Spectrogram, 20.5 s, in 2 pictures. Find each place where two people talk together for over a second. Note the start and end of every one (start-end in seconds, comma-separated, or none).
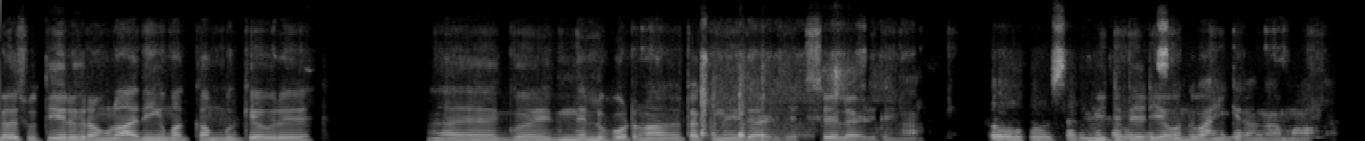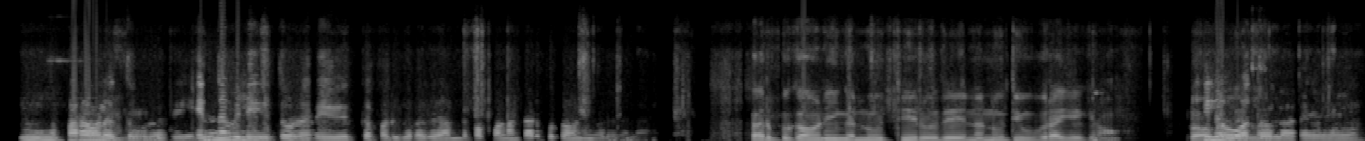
none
